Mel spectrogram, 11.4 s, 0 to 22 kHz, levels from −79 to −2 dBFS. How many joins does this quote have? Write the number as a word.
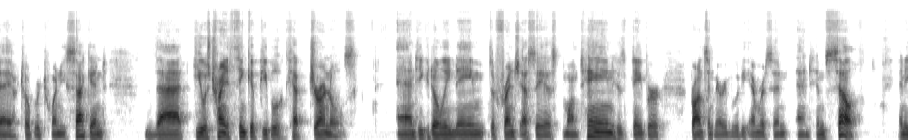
one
